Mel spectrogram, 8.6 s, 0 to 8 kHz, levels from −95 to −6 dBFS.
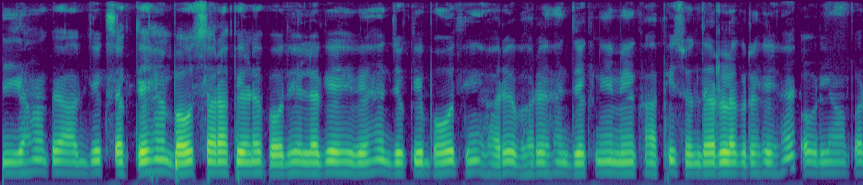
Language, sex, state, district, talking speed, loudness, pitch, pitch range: Maithili, male, Bihar, Bhagalpur, 195 wpm, -30 LUFS, 130 Hz, 130-135 Hz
